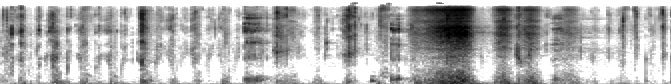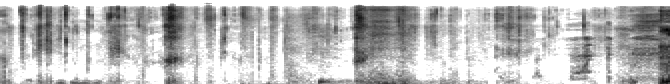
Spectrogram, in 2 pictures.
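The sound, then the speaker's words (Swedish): Crunchy chewing comes from two people munching nuts and imitating hamsters, a dense run of many crisp bites and grinding chews that continues throughout, with one louder crunch partway through. “Om du tar en nöt och så tar jag en nöt och så tuggar vi som att vi är två hamstrar i en bur.”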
